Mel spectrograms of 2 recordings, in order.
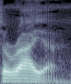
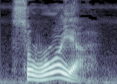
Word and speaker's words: Soraya: No, it's not Soraya, it's Soraya. Soroya. No, Soraya.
